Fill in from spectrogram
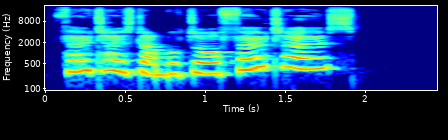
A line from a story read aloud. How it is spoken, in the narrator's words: cried Rita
